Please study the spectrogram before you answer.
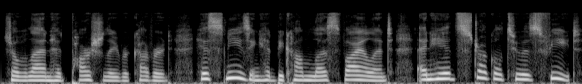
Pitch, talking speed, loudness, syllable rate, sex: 210 Hz, 175 wpm, -16 LUFS, 5.5 syllables/s, female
